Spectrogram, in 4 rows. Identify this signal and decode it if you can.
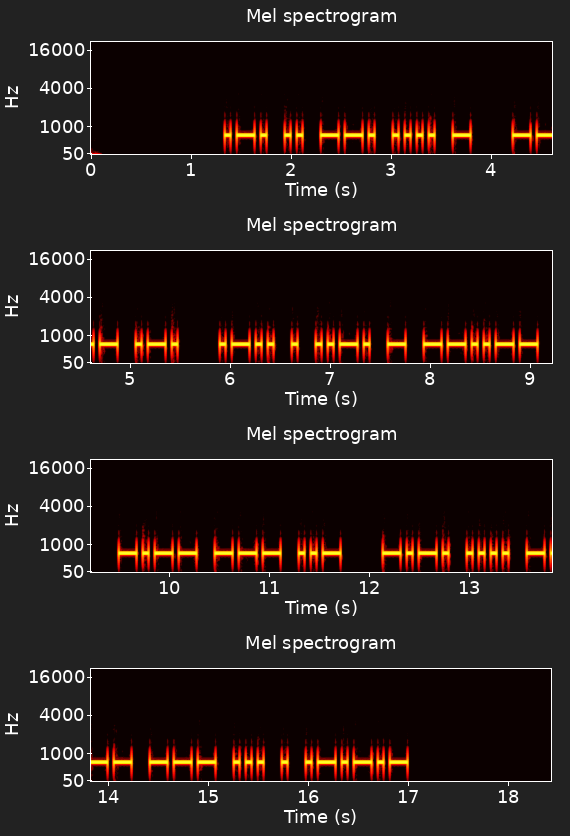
Morse code, heard as a keyed tone, about 20 wpm, 700 Hz. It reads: RIGHT OR LEFT, YOU CHOOSE.
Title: Sentences from Top 1000 Words - Review Part 4 - 20wpm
